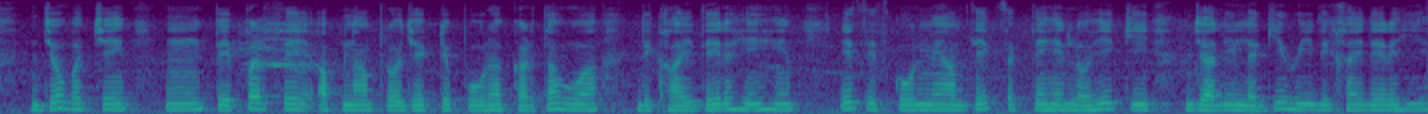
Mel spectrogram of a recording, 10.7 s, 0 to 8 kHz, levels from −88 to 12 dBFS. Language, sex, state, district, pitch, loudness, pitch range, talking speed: Hindi, male, Bihar, Begusarai, 135 Hz, -37 LUFS, 130-140 Hz, 155 wpm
